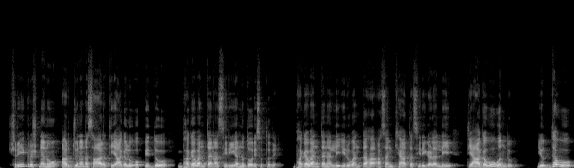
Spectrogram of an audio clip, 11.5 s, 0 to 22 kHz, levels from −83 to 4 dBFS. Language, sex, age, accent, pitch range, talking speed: Kannada, male, 30-49, native, 160-210 Hz, 75 wpm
